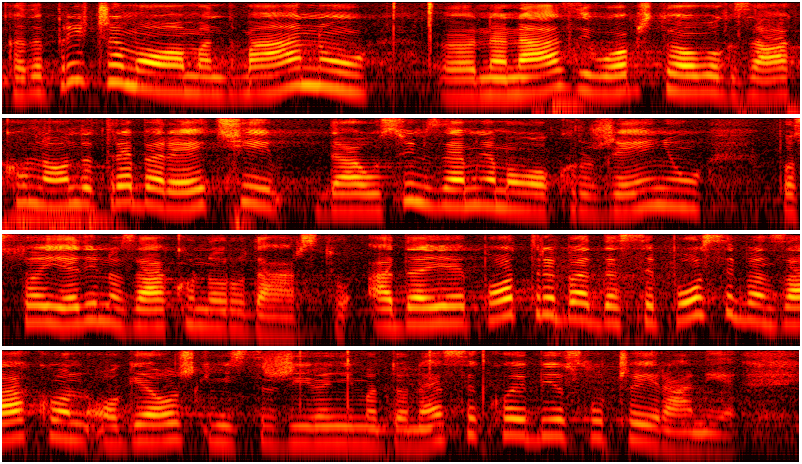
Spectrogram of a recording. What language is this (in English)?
Serbian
